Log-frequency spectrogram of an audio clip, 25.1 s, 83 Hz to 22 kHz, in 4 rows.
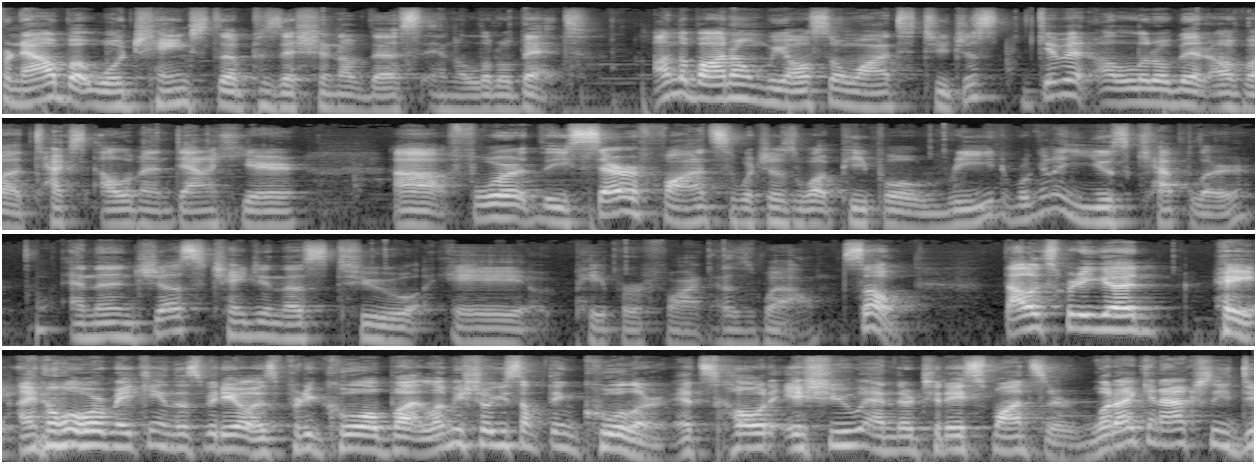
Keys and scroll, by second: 7.3 ctrl+a, 11.7-12.7 typing, 16.2 w.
